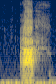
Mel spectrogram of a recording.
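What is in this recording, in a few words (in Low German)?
"acht", Plattdüütsch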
